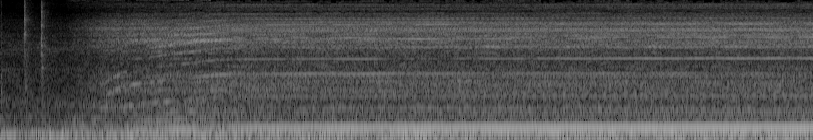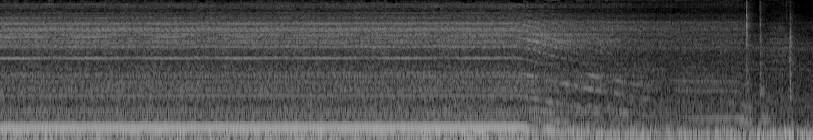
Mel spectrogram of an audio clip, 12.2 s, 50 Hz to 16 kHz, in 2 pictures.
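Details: LiftMaster 87504-267 garage door opener from 08/11/21, non-MC, that once sounded like a coffee grinder, now with factory-revised foam plus one extra piece: the motor ramps up to a steady even hum with a faint whine, runs smoothly about eight seconds and winds down cleanly; normal run.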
